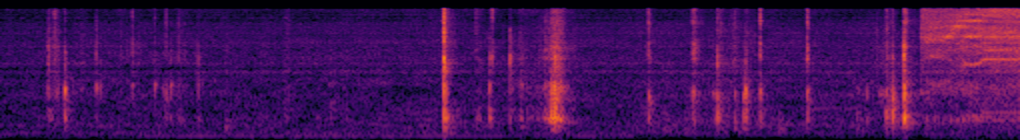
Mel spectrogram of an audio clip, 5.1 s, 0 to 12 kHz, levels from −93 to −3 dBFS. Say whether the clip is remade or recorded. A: remade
